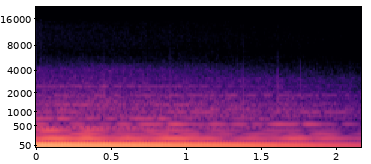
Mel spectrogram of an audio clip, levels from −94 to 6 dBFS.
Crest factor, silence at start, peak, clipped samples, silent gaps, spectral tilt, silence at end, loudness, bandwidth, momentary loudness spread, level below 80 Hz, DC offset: 10 dB; 0 s; -12 dBFS; under 0.1%; none; -10 dB/octave; 0 s; -27 LUFS; 3.3 kHz; 12 LU; -22 dBFS; under 0.1%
